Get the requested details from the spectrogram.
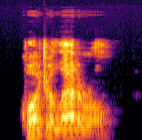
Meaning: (noun) 1. A polygon with four sides 2. An area defended by four fortresses supporting each other; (adjective) Having four sides
- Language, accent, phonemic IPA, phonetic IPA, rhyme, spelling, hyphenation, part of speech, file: English, Canada, /ˌkwɑdɹəˈlætəɹəl/, [ˌkʰw̥ɑd̠ɹ̠˔ʷɪ̈ˈlæɾəɹəɫ], -ætəɹəl, quadrilateral, quad‧ri‧lat‧er‧al, noun / adjective, En-ca-quadrilateral.oga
